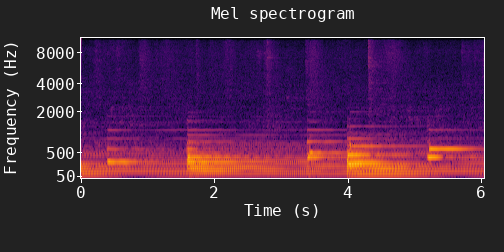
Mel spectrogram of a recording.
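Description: Slow, gentle background piano music: chords struck about every two and a half seconds and left to fade, with a single note between them.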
